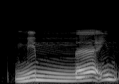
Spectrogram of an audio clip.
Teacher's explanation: مم ماء، فأنا انتقلت من الميم من كلمة من إلى الميم من كلمة ماء، وذهبت النون التي في الوسط ودخلت في الميم، وصار النطق بميم واحدة · Term: الإدغام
